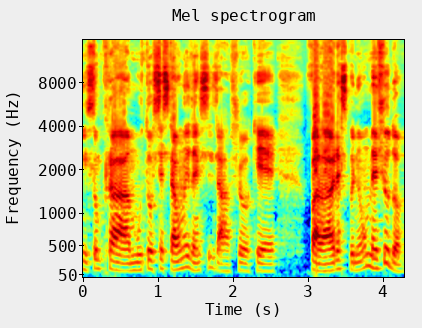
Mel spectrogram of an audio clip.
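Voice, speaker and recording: A man with an English accent. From United States. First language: English (speaking Portuguese). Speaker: language learner vlogger. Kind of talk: casual vlog talk to camera. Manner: halting, many fillers and restarts.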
